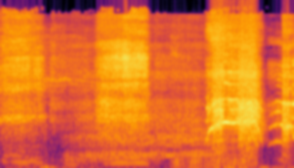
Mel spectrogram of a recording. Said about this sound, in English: No, that's what a scream sounds like.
